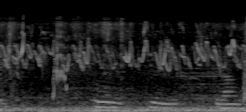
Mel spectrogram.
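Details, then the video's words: Francolin chicks peeping rapidly, high looping notes repeated without pause, while faint low drawn-out tones slide underneath and a steady low hum fills the background. "تیتر کے بچے اور مست آواز"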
